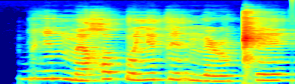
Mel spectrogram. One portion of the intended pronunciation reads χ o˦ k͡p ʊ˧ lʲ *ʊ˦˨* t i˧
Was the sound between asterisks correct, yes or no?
no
